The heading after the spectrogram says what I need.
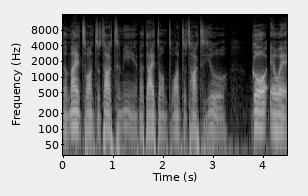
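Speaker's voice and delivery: hissing cat voice, put on. Narrating the story, voicing Frou Frou as the player draws near, hissing. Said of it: "Frou Frou hisses as you draw near".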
